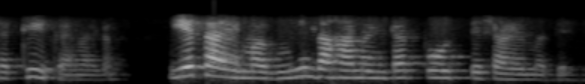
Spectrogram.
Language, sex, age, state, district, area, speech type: Marathi, female, 30-45, Maharashtra, Yavatmal, rural, conversation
